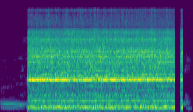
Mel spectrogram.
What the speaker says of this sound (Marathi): हे बघा मिक्सरला लावलेलं आहे मी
